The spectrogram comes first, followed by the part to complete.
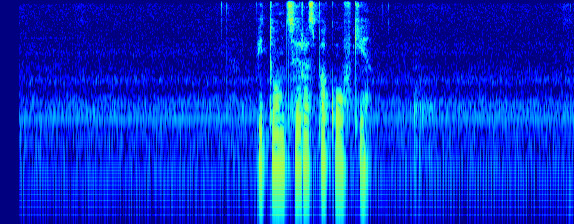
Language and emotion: Russian, neutral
